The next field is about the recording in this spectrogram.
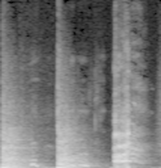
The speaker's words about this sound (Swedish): Man hostar ut lite. Dunkar han i ryggen så.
